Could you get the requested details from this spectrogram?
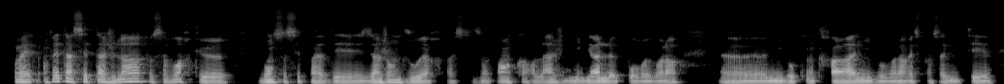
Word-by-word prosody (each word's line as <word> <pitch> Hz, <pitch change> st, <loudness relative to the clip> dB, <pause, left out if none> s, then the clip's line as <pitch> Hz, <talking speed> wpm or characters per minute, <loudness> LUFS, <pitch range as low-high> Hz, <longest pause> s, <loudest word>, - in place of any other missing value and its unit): Ouais. 100 Hz, 0 st, +3 dB
En -, -, -4 dB
fait 140 Hz, +1 st, +1 dB
à -, -, +6 dB
cet -, -, -2 dB
âge-là, 115 Hz, +7 st, +4 dB
il -, -, -10 dB
faut -, -, -6 dB
savoir 110 Hz, +3 st, -2 dB
que, 85 Hz, -2 st, 0 dB, 0.3 s
bon, 95 Hz, +1 st, +3 dB
ça 95 Hz, -3 st, -6 dB
c'est 95 Hz, -, -8 dB
pas 85 Hz, -1 st, 0 dB
des 85 Hz, 0 st, -1 dB
agents 95 Hz, +2 st, +3 dB
de 95 Hz, -, +1 dB
joueurs 85 Hz, -2 st, 0 dB
parce 80 Hz, 0 st, -11 dB
qu'ils 85 Hz, -, -14 dB
ont 80 Hz, -, -6 dB
pas 95 Hz, -, -7 dB
encore 95 Hz, -2 st, -2 dB
l'âge 85 Hz, 0 st, -1 dB
légal 85 Hz, +1 st, +2 dB
pour, 80 Hz, -1 st, -1 dB
heu, -, -, 0 dB
voilà, 80 Hz, +2 st, 0 dB, 0.4 s
heu, 80 Hz, -1 st, +1 dB
niveau 80 Hz, -1 st, +2 dB
contrat, 85 Hz, +2 st, +2 dB
niveau, 80 Hz, -2 st, +1 dB
voilà 80 Hz, +1 st, +1 dB
responsabilité, 80 Hz, 0 st, -2 dB
85 Hz, 205 wpm, -25 LUFS, 80-95 Hz, 0.4 s, à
